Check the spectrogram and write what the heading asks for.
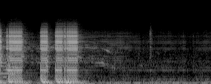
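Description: Two short bursts of buzzing amplified sound from the band's stage equipment, about half a second apart, followed by a low steady hum. They come amid electrical problems with the sound system.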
